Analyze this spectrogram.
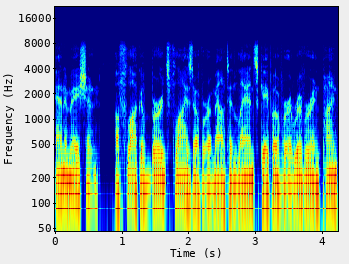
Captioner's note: birds chirping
